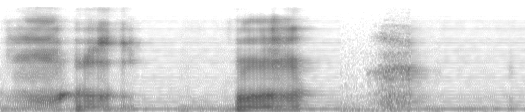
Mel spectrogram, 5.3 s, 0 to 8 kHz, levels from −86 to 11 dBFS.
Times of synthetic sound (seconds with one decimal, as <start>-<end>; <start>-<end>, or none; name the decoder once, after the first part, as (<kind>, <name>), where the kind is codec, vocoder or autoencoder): 0.0-3.4 (vocoder, Vocos); 4.1-5.3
